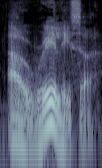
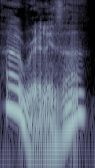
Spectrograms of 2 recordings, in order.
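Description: First: Deadpan disbelief; dry sergeant. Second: High, mocking disbelief; sceptical sergeant. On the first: Sergeant repeats. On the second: Sergeant Koff doubts Jeremy's story, sarcastic. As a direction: drip with sarcasm. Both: A narrator's reading.

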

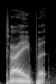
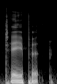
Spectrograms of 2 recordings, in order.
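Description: First: "Type it" for tape, a long southern i-sound. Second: Said in the usual way. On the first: Shown as a demonstration. Joking with the cohost, mock Southern "type it". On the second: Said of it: "Type it".

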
